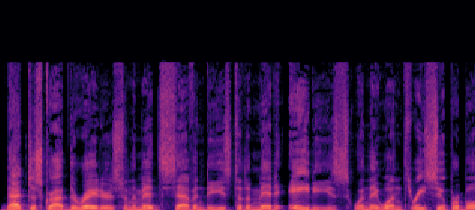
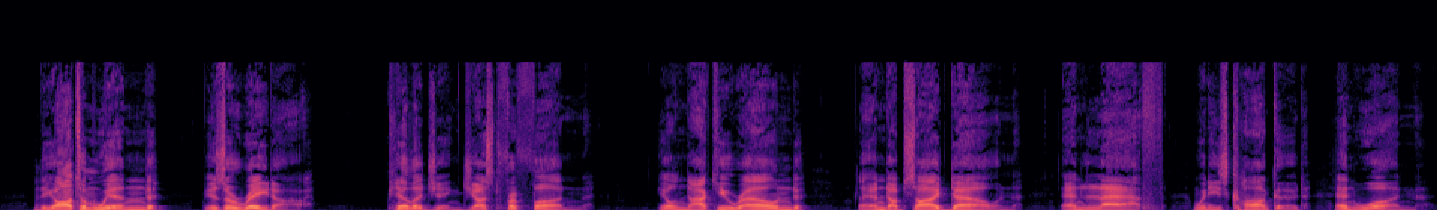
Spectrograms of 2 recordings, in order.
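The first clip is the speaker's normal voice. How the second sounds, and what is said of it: Imitates a deep narrator's voice. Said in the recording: “in my best John Facenda voice.”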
